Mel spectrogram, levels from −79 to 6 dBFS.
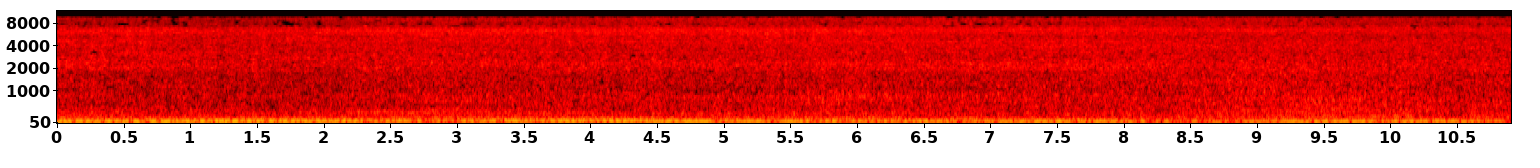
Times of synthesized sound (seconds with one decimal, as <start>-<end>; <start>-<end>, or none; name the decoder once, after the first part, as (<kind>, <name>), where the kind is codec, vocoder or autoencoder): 2.3-3.5 (vocoder, BigVGAN v2)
